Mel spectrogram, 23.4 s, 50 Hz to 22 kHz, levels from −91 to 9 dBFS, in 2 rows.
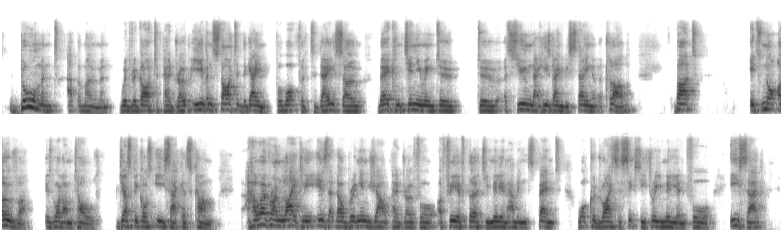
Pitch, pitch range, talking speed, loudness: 140 Hz, 130-150 Hz, 175 wpm, -21 LUFS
